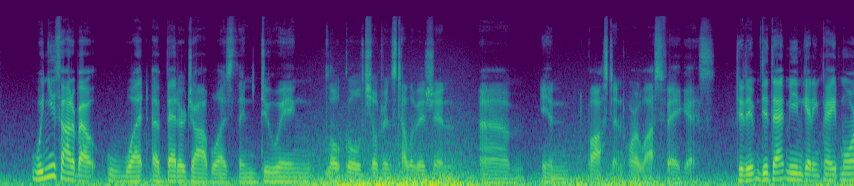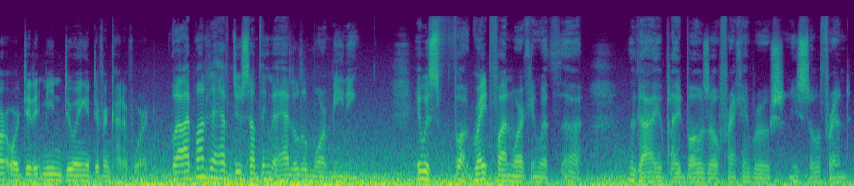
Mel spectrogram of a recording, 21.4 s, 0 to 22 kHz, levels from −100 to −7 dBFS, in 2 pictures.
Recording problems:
low rumble; noticeable; throughout; 15 dB below the speech

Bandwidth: 15 kHz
